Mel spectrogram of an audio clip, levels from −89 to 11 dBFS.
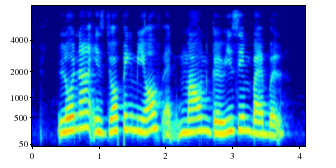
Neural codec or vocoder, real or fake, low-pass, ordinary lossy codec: none; real; 7.2 kHz; none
